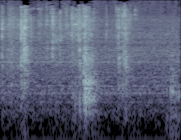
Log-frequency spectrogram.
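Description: A brief murmured vocal sound about a second in, over low room noise.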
